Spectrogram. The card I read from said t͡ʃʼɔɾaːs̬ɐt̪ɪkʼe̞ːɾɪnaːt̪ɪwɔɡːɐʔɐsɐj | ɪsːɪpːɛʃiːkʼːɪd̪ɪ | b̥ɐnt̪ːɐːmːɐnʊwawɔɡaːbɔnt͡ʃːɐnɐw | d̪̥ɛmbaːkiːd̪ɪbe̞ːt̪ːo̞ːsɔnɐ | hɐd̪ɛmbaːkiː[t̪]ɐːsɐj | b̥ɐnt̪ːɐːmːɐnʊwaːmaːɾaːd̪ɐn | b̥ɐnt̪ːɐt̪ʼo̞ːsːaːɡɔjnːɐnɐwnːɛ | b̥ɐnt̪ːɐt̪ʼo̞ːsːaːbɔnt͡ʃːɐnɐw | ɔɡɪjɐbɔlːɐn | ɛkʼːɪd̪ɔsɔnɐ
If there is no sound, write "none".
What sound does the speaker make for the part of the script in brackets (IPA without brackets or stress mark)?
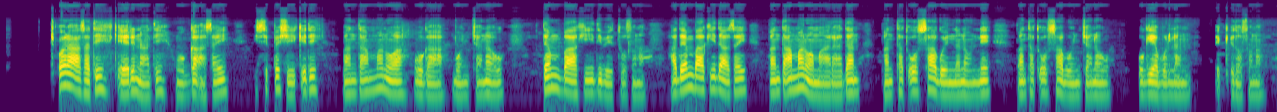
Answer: d̪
